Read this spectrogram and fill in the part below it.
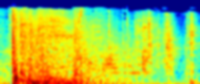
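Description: Gunfire in a video game: a short, sharp volley of shots up close, trailing into a faint scattered echo.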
